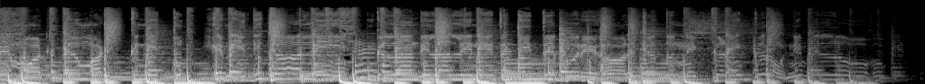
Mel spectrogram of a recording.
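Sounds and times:
Punjabi song ringtone: 0:00.1 - 0:07.4.

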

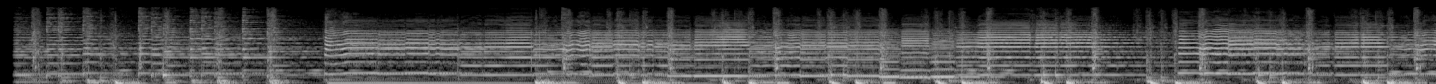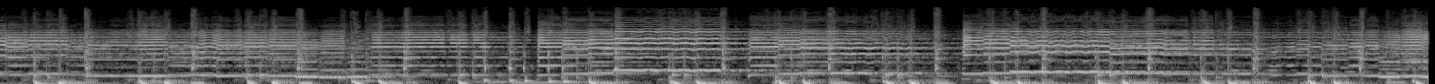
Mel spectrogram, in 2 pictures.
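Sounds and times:
alto saxophone ringtone: 0:00.2 - 0:28.7.

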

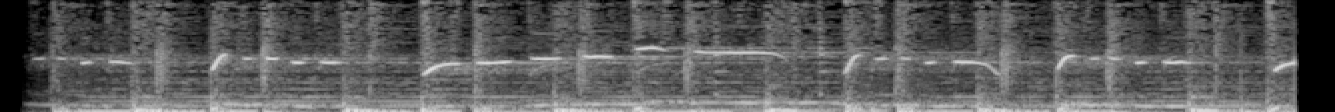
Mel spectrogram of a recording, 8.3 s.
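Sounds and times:
love music ringtone: 0:00.2 - 0:08.1.

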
